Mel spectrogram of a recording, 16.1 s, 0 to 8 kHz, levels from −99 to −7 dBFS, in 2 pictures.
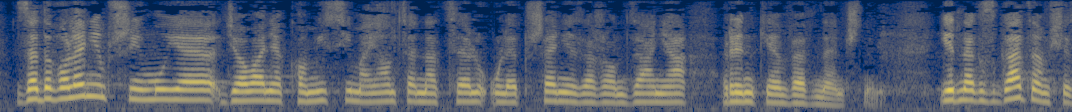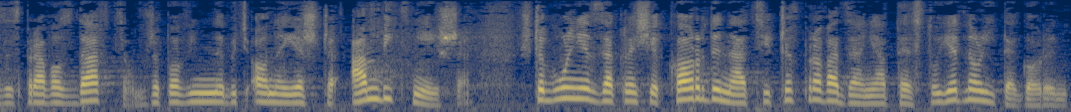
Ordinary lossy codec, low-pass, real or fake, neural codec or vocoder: none; none; real; none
